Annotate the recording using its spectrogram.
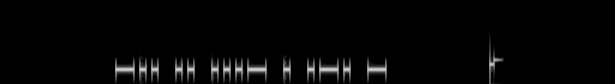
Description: Morse code, heard as a keyed tone, about 20 wpm, 700 Hz. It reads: DIVERT
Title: Build A Word - 2 Letters At A Time - 6-Letter Words - 20wpm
